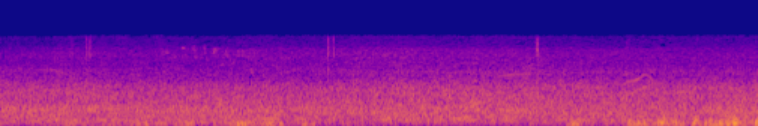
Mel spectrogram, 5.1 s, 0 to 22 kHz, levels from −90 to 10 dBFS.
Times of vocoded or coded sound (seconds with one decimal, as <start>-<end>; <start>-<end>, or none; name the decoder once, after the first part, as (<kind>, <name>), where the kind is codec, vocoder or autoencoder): none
